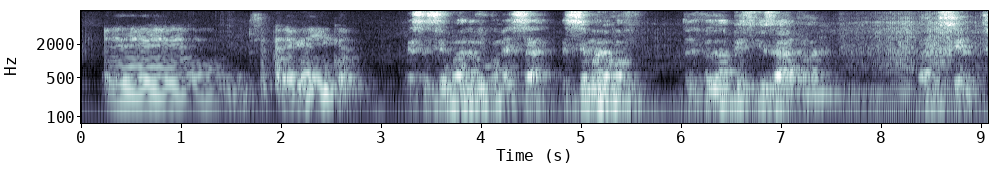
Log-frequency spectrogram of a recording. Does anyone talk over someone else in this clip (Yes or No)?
No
